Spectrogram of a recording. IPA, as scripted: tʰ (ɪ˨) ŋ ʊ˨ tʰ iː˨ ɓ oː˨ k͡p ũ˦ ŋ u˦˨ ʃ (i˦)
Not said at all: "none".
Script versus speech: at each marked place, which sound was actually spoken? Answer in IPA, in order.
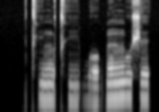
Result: i˨, ɪ˦

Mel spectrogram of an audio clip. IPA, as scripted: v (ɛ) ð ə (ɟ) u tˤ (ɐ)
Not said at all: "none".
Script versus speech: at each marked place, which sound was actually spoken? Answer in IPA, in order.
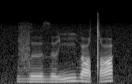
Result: ə, ɲ, ə

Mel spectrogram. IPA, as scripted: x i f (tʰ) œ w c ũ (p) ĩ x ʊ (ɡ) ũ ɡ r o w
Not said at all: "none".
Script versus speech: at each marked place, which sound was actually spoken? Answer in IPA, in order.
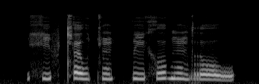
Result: cʰ, pː, ɡ

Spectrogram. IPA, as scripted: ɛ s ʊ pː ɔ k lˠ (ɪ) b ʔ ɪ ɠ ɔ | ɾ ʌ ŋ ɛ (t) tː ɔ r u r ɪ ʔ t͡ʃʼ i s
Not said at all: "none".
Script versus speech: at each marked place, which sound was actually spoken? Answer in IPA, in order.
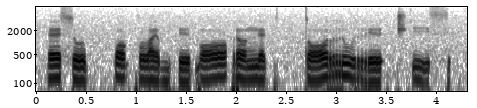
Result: ɛ, k

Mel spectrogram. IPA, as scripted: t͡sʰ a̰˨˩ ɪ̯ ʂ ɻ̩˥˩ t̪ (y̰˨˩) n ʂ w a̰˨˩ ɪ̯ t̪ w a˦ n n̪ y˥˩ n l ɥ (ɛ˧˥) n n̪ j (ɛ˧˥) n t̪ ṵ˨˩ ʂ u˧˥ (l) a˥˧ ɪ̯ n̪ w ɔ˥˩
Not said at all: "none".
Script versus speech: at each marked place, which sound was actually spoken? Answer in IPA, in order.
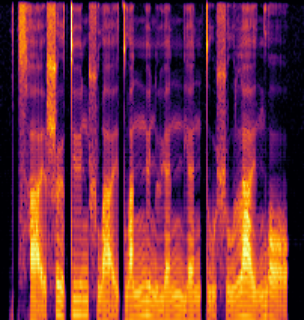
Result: y˥, ɛ˧˥, ɛ˧˥, l

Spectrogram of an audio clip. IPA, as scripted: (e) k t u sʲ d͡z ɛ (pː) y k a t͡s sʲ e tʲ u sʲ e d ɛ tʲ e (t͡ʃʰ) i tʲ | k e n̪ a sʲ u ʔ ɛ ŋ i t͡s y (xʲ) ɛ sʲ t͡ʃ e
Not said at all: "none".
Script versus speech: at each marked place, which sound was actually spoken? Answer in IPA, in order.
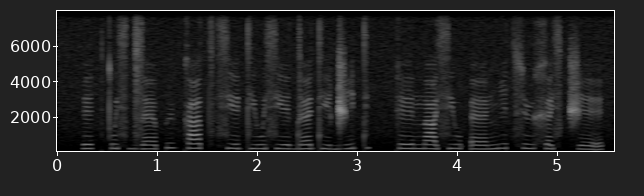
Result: e, p, d͡ʒ, x

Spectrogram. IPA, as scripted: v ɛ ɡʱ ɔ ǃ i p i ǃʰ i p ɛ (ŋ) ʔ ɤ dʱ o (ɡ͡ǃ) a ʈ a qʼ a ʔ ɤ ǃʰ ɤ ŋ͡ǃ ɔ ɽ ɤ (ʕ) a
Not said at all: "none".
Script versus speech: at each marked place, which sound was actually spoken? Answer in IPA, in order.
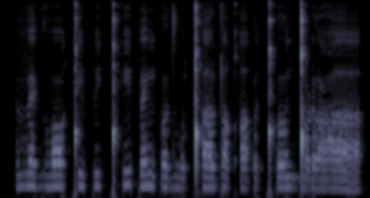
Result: ŋ, ǃʰ, ʕ

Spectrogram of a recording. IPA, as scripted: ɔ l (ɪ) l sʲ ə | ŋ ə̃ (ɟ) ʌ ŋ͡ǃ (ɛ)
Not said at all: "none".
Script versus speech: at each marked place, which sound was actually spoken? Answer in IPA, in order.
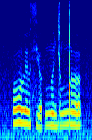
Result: ɪ, ɟ, ə

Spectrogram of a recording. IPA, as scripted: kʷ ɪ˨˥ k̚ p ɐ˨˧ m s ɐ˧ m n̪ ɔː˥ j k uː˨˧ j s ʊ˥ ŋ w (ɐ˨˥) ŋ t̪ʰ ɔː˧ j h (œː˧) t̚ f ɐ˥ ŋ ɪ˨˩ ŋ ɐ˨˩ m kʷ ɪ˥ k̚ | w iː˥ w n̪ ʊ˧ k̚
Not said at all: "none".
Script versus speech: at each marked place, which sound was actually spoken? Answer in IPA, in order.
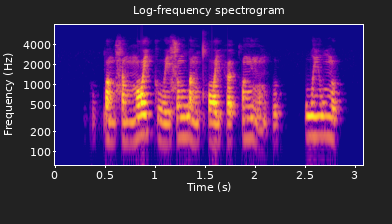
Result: ɐ˨˥, œː˧

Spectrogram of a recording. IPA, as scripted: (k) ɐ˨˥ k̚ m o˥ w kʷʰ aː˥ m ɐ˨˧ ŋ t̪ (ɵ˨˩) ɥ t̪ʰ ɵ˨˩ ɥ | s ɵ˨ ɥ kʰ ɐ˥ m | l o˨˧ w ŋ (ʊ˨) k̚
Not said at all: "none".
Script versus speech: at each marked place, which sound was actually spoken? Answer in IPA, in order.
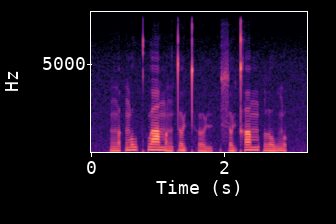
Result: ŋ, ɵ˧, ʊ˨

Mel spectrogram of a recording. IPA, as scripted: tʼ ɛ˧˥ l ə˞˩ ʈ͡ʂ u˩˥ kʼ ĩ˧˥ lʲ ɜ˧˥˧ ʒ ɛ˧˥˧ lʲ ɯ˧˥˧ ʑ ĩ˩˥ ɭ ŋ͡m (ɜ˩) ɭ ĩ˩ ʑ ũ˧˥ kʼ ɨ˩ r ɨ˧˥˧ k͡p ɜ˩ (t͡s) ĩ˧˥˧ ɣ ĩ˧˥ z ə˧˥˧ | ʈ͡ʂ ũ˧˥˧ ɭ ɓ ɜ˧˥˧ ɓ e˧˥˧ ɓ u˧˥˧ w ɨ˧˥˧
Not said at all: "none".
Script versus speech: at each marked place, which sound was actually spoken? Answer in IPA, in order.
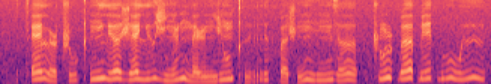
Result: ɛ˩, ʃ

